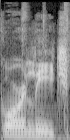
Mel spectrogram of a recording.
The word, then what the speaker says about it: Leitch: It was Brian with a Y _ Leech, but Leech is spelled Leitch.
